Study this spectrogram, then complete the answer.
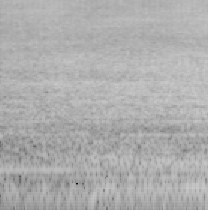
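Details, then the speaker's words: Truck engine running on a homemade wood gasifier, just started; fast, steady idle far above normal speed with no drop, owner notes the idle is extremely high; high idle. "hey like I said the idle is extremely high"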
